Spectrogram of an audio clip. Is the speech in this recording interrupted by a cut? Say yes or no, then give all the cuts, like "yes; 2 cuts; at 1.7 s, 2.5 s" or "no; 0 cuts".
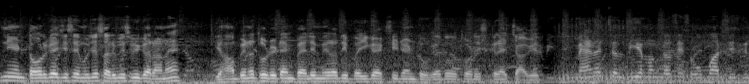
yes; 1 cut; at 5.6 s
